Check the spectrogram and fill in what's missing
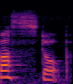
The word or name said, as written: bus stop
